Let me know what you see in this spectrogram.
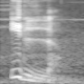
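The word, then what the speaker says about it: ils: Il. Il avec S, mais je ne prononce plus le S.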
